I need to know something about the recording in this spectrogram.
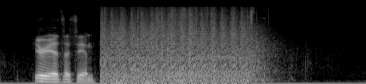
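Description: A rifle fires a rapid burst at close range.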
